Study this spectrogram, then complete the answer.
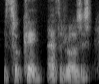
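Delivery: soft, voiced self-reassurance; quietly acted consolation through hurt; understated weeping act. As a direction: reassure yourself softly, lightly tearful. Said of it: "and she's weeping".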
